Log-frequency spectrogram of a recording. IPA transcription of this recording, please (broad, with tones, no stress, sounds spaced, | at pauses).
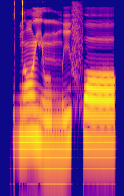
d ɔ̃˧ j ũ˨ m i˨˦ f ɔ˦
